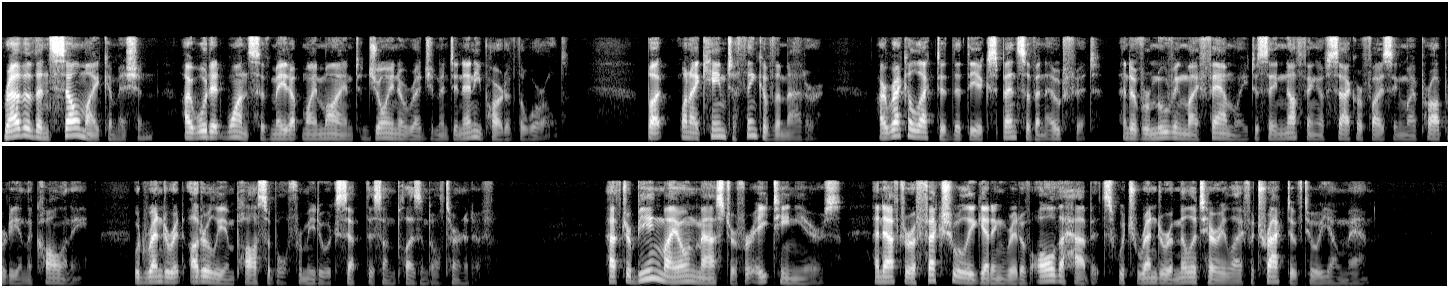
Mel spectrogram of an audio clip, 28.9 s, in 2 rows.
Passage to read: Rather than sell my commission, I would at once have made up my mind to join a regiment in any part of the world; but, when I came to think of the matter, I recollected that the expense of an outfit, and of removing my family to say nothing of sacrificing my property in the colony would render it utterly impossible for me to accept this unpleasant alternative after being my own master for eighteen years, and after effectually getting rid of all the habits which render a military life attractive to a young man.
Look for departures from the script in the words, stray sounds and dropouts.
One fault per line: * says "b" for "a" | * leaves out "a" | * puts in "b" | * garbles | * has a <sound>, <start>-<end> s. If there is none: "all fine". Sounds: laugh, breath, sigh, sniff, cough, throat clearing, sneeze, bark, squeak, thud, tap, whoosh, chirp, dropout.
all fine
